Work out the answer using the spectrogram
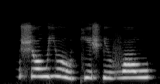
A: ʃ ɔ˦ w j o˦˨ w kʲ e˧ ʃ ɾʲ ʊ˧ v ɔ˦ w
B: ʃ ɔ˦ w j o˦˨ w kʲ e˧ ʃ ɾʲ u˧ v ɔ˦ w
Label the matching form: B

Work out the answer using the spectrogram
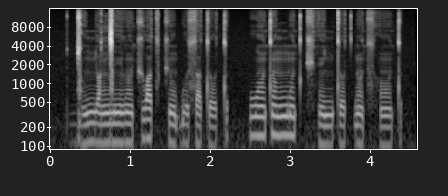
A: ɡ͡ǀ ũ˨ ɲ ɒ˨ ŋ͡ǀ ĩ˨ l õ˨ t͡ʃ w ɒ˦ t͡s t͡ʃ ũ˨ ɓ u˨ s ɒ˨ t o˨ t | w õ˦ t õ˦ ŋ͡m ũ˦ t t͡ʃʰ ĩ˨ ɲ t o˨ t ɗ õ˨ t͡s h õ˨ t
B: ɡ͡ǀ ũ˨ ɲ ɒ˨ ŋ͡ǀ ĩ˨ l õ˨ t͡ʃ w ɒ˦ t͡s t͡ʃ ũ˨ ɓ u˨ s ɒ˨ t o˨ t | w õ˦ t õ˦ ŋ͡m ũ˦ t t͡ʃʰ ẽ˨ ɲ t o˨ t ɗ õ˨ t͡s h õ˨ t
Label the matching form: B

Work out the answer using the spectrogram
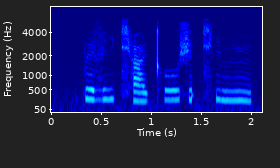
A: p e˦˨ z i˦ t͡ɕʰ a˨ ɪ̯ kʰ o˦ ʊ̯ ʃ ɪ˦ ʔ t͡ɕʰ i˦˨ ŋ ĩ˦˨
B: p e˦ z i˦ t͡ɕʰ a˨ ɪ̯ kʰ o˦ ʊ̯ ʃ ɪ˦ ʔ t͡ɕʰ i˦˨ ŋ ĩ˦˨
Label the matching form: A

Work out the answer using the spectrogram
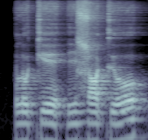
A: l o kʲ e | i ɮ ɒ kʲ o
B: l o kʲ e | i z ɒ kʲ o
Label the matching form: A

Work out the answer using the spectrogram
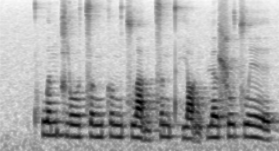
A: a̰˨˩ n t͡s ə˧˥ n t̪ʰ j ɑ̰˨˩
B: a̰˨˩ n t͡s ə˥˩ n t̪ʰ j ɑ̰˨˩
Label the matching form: B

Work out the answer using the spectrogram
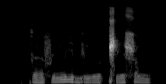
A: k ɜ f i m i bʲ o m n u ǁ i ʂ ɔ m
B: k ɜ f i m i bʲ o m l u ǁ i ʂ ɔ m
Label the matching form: B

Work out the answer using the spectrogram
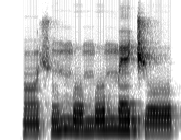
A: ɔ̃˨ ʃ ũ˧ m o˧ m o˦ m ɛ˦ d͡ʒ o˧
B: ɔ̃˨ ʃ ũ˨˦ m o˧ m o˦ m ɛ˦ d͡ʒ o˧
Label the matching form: B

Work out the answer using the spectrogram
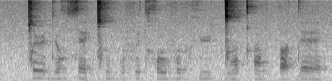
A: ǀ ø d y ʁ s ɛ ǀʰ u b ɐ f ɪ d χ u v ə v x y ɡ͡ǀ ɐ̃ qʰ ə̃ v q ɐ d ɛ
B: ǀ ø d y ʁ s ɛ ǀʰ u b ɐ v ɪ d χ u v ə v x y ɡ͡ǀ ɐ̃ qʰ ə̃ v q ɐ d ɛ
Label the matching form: A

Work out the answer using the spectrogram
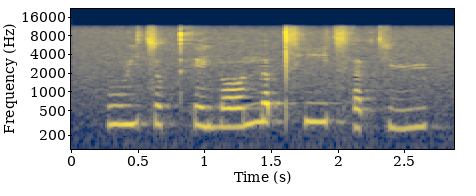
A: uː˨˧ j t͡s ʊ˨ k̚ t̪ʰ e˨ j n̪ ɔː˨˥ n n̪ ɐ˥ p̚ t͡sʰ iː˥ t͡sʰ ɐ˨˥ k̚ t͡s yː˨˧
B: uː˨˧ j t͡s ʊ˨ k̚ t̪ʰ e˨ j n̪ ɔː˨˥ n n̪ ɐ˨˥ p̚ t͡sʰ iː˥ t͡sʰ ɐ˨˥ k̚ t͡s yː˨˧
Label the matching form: A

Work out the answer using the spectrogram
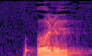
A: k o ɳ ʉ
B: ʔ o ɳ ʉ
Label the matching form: B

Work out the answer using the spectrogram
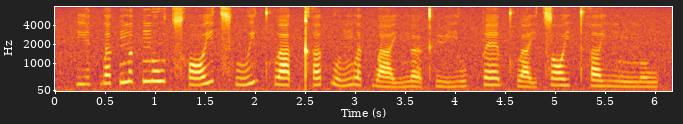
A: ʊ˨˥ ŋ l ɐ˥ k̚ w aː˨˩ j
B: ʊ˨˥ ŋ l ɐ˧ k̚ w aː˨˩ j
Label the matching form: B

